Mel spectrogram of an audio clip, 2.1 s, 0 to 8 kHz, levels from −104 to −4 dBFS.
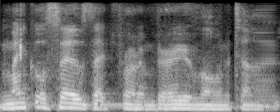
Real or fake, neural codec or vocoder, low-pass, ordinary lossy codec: fake; codec, 24 kHz, 0.9 kbps, WavTokenizer, medium music audio release; 7.2 kHz; AAC, 48 kbps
